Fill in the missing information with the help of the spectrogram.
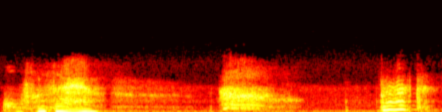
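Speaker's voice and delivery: very high, gasping horror; terrified alarm. Acted. Man seeing the creature return, terrified. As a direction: choke out the words in rising terror.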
